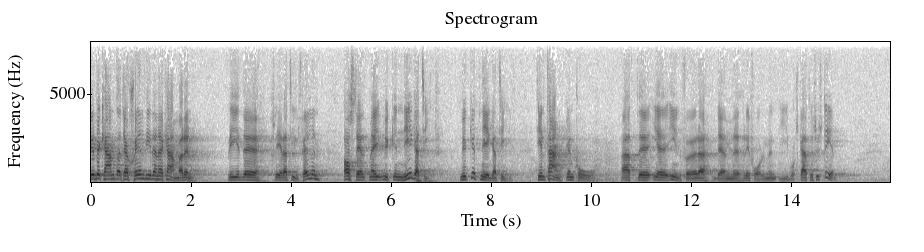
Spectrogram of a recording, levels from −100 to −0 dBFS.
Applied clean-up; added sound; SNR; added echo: none; none; none; none.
